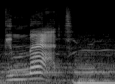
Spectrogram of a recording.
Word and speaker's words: gnat: to me you are a gnat there's a g silent it's not are you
